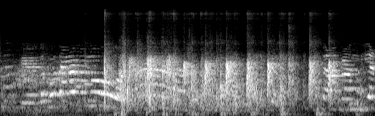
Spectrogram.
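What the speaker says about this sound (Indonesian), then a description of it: "Oke, tepuk tangan dulu." Children in a classroom clap their hands together in a burst of close, fairly loud, uneven claps lasting a few seconds, coming right after a teacher's spoken line.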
